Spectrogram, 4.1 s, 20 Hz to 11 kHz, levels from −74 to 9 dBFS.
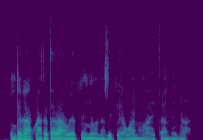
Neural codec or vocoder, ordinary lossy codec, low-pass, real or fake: autoencoder, 48 kHz, 32 numbers a frame, DAC-VAE, trained on Japanese speech; none; 9.9 kHz; fake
